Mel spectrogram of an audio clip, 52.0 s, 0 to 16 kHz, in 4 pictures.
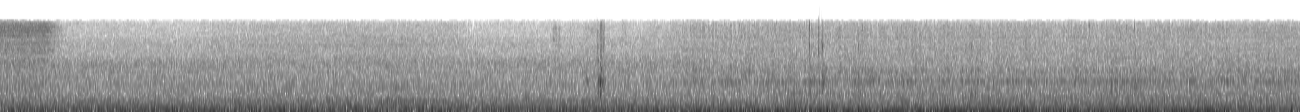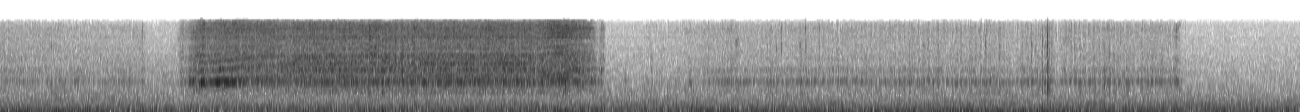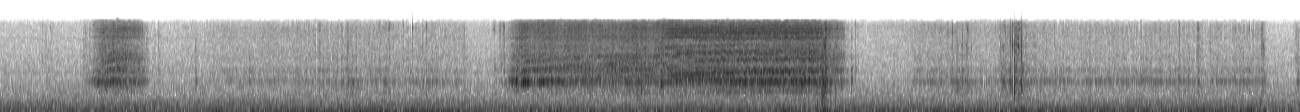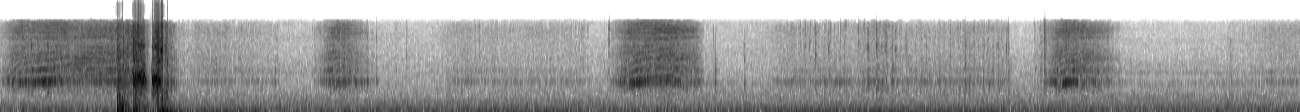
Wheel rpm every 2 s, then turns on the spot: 0, 0, 0, 10, 20, 20, 20, 80, 160, 70, 30, 20, 10, 10, 10, 70, 160, 40, 20, 70, 50, 10, 40, 20, 20, 10.
8-14 18-30 34-38 40-48 50-52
